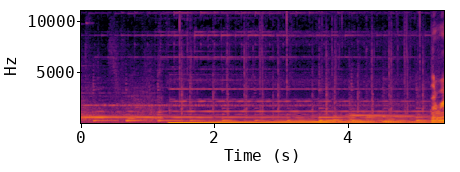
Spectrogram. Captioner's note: fan flapping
